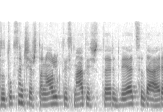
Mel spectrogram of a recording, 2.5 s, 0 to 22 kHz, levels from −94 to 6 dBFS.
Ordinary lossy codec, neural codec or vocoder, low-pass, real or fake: AAC, 64 kbps; none; 10.8 kHz; real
